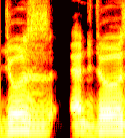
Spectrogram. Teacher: Jim waw zai juz juz dengan berakhir bunyinya berakhir dengan safir. Huruf zai itu sifat safir sama dengan sin juga.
